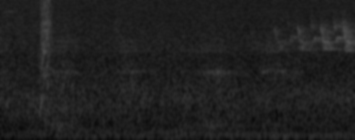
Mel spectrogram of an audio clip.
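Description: Near silence: faint outdoor forest ambience, with one brief faint swish about half a second in. Faint high bird chirps begin near the end.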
